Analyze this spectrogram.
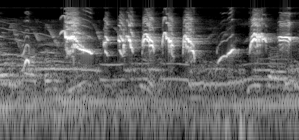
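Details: Kacer poci (oriental magpie-robin), a champion bird singing actively in ngeplong style as a lure for other birds: loud, high, rapid string of sharp chirps and short whistled notes, rising slurs and bursts repeated several times a second.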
